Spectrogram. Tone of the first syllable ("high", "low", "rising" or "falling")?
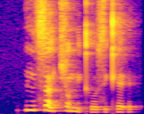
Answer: high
